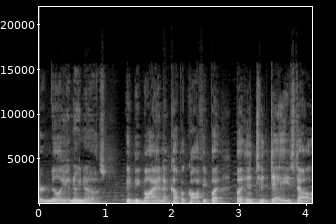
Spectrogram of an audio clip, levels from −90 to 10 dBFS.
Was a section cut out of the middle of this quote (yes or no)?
yes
